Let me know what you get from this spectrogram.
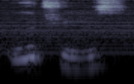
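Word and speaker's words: Ouchi: It's called Uchi's Theory Z.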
